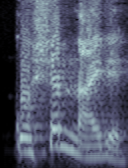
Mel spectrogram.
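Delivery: "কোশ্চেন নাই রে" like a little Bengali phrase; mnemonic misreading. Shown as a demonstration. Teacher showing how to read questionnaire, mnemonic pronunciation. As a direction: turn the ending into "নাই রে". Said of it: "পড়বা কি হবে".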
